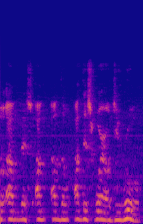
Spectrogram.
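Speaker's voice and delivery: usual speaking voice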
